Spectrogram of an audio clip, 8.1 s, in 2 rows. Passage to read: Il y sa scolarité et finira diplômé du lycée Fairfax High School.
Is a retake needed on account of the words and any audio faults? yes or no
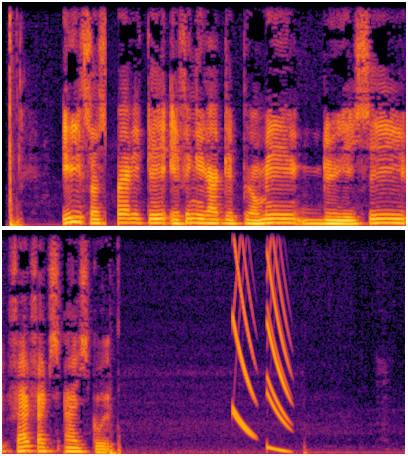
yes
